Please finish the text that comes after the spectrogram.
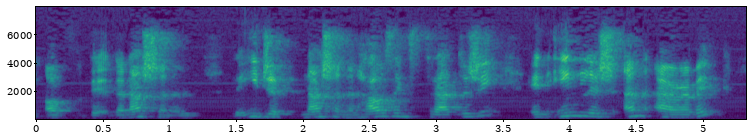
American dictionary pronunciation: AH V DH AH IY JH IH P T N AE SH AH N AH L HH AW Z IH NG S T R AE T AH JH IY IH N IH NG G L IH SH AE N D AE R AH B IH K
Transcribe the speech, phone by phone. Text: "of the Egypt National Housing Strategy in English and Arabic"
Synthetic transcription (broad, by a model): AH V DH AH IY JH IH P T N AE SH AH N AH L HH AW Z IH NG S T R AE T AH JH IY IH N IH NG G L IH SH AE N D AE R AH B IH K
